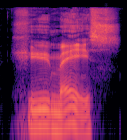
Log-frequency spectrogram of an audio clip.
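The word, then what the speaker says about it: ὑμεῖς: And this is another good chance to practice pronouncing the upsilon. It's like the E in feet, but you round your lips. So humes, something like that, is how you want to pronounce it.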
